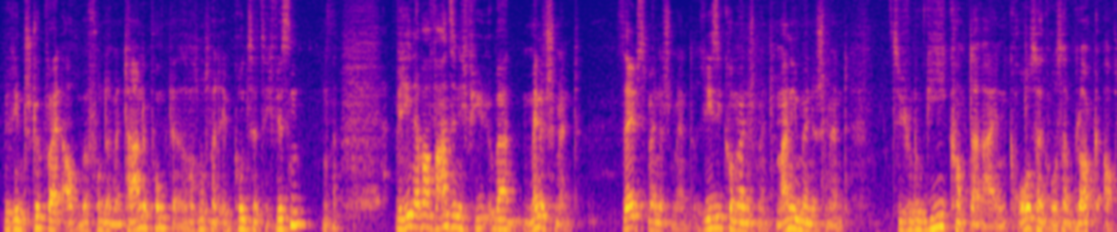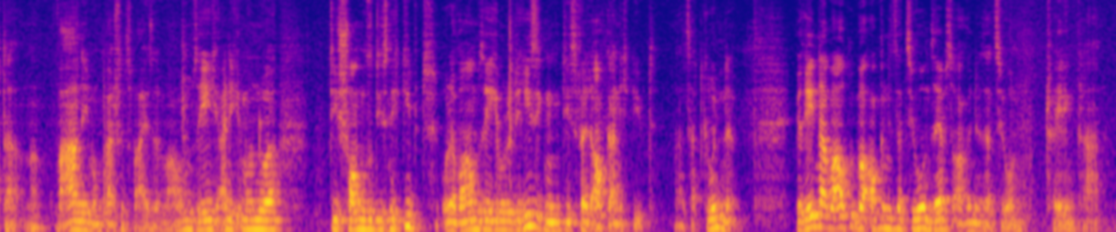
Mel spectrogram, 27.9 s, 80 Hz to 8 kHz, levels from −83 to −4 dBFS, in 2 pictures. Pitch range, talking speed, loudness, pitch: 110-135 Hz, 165 wpm, -18 LUFS, 120 Hz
